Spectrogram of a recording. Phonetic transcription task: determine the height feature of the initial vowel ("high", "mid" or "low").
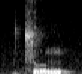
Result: high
